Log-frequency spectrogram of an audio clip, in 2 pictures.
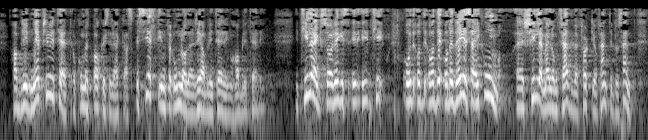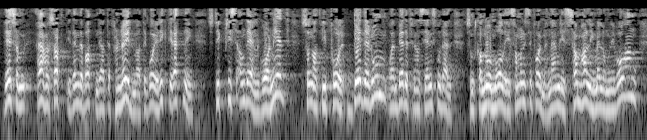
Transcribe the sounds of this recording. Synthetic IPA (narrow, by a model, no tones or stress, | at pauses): hɑblɪt̪neːpʰɾɪʊɾɪt̪ʰeːt̪ʰɔkʰɔmːət̪̚bɑːkəʂʈɪlhɛkːɑ̰spɛsɪɛlt̪ɪnːn̩fɔɾʔʊmɾoːd̪əɾɛhɑbɪlɪt̪ʰeːɾɪŋɔhɑbɪlɪt̪ʰḛːɾɪŋ | ɪt̪ʰɪlːɛɡsɔɾɛɡɪsʰ | ɔɔɔd̪ɛʔɔd̪ɛd̪ɾæɪəʂæɪɪkːəɔmʂʏlːəmɛlːɔmt̪ʰɾɛd̪ʋəfœʈːɪɔfɛmt̪ɪpʰɾʊsɛnt̪d̪ɛsɔmjæɪɦɑsɑkt̪ɪd̪ɛnd̪ɛbɑt̪n̩d̪ɛːɾɑt̪d̪ææɾfɔɳœʏd̪mɛɑt̪̚d̪ɛɡoːɾɪɾɪkt̪ɪɾɛt̪nɪŋ | st̪ʏk̚ːpʰɾiːsɑnd̪eːln̩ɡoːɳeːd̪ | sɔnɑt̪ʋɪfoːɾbeːd̪ɾəɾʊmɔɛɪnbeːd̪ɾəfɪnɑnsɪeːɾɪŋsmʊd̪ɛl | sɔmskɑlnoːmoːlɪsɑmːɑnhɪŋsɾɛfɔɾmənːɛmlɪsɑmːhɑnlɪŋmɛlːɔmnɪʋoːən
